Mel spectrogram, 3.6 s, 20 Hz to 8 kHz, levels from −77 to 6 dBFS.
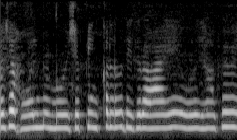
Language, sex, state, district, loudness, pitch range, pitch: Hindi, female, Haryana, Rohtak, -18 LUFS, 285-305 Hz, 285 Hz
